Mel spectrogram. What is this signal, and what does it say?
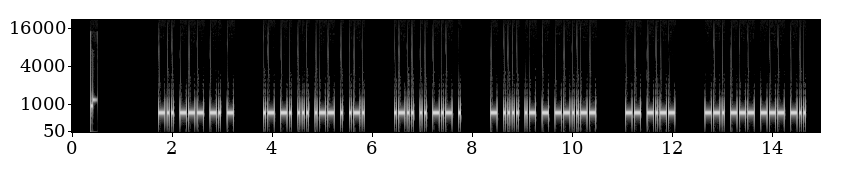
Morse code, heard as a keyed tone, about 28 wpm, 700 Hz. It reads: DONT ANSWER LIKE THAT, MY GOOD
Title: 2x Word-Spacing - Sentences from Top 400 Words - 28wpm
